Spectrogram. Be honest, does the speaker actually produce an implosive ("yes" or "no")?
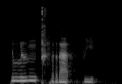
no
